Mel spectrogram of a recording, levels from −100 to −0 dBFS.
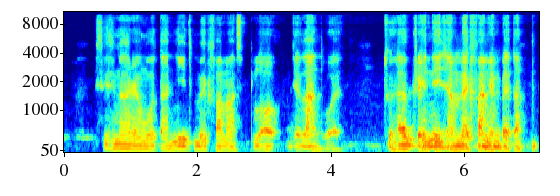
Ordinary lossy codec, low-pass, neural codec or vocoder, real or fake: Opus, 32 kbps; 9.9 kHz; codec, 16 kHz in and 24 kHz out, 1.1 kbps, FireRedTTS-2 codec; fake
